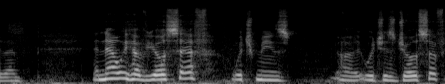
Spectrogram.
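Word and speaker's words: יוסף: of the hebrew then you would say yosef the accent would be on the last syllable most of the words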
